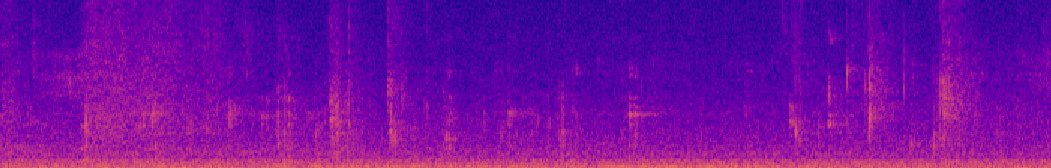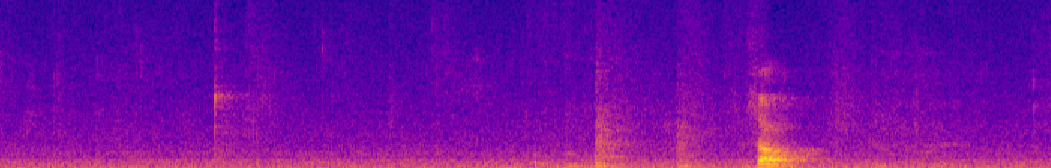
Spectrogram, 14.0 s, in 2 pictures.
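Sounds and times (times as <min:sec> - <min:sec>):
low room hum: 0:00.0 - 0:14.0
wet mouth smacks: 0:05.2 - 0:06.5
person biting and chewing: 0:05.2 - 0:07.6.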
